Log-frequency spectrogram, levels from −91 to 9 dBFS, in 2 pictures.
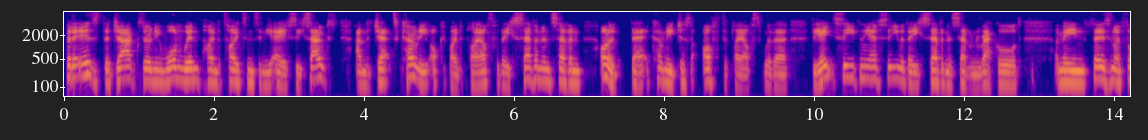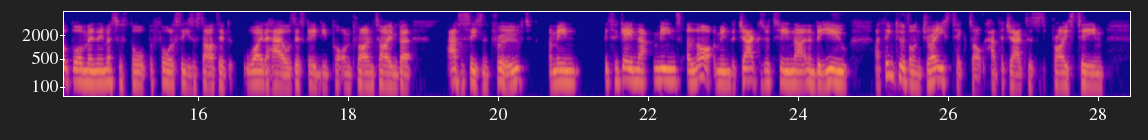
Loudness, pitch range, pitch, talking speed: -27 LUFS, 120-145 Hz, 130 Hz, 240 wpm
